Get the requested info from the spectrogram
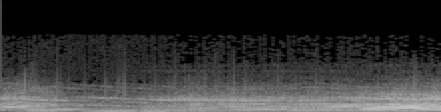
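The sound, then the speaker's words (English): A fighter plane roars past with a loud, steady engine drone that swells slightly toward the end, heard on its own with no voices. “And there goes another.”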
